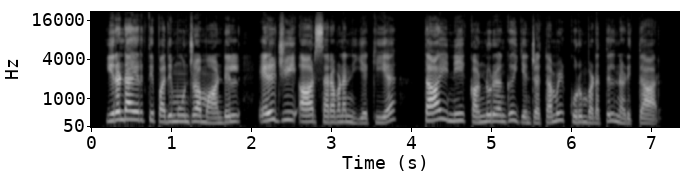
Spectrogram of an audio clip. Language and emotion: Tamil, neutral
